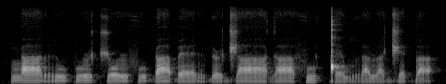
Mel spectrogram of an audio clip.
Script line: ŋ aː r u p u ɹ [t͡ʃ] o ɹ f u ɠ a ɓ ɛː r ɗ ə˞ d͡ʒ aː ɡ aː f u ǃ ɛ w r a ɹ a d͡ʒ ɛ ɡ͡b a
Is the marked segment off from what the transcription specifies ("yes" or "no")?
no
